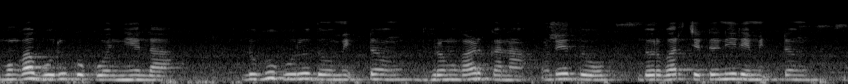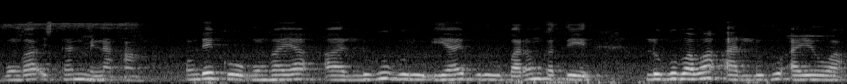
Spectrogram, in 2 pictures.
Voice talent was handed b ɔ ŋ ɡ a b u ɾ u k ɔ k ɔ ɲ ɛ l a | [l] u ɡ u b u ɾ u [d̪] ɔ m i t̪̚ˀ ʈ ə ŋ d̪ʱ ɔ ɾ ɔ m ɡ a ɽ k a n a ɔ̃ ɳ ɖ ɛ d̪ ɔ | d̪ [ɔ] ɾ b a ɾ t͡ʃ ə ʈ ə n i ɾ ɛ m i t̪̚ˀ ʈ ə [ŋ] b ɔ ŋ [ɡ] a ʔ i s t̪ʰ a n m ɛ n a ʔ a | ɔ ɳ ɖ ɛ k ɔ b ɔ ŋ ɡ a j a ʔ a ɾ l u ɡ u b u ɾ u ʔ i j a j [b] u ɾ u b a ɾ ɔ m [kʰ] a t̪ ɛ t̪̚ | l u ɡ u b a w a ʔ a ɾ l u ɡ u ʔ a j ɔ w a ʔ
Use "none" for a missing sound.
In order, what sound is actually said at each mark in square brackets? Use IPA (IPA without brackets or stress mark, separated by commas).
l, d̪, ɔ, ŋ, ɡ, b, k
